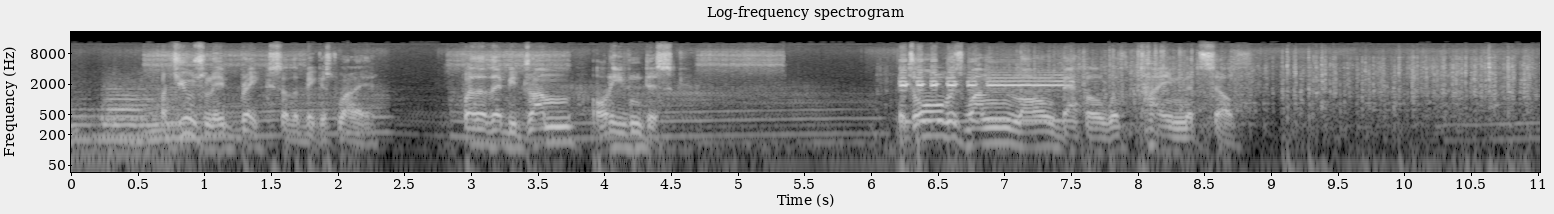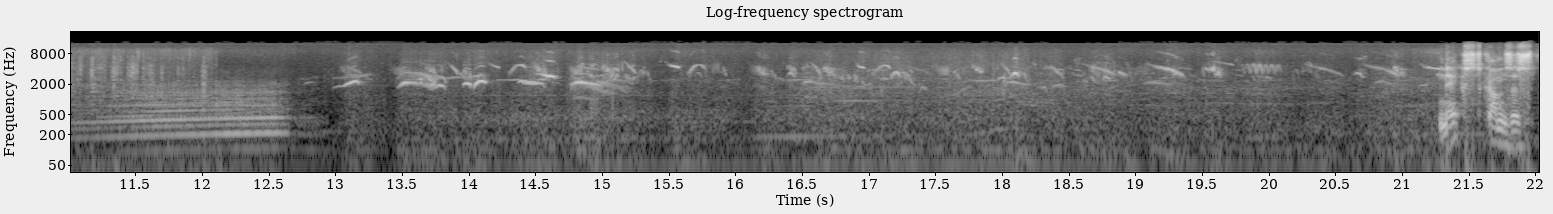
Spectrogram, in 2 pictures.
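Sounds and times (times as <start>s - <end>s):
rally car engine accelerating: 0.0s - 6.3s, 9.2s - 12.8s
birds chirping: 0.0s - 22.0s.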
